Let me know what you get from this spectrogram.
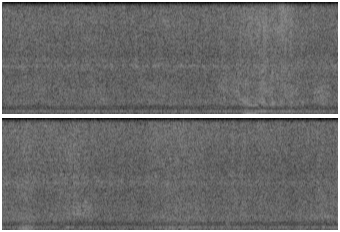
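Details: Bees swarming out of their hive fill the air with a steady massed buzz, a low droning hum and higher overtones, punctuated by two brief louder flybys around the middle.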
